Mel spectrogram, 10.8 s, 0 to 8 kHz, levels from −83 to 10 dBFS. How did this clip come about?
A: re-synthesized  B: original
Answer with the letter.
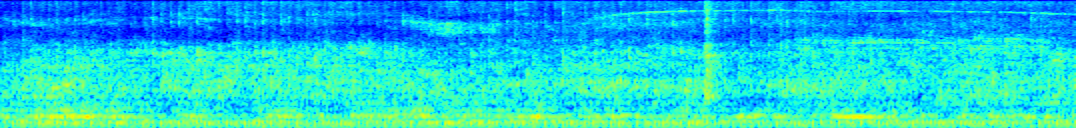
B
